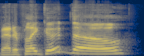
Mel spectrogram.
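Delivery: high, loud cackling through the words, taunting. Voicing a woman at the tavern warning a player character: cackling. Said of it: "she just kinda cackles as she says that".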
